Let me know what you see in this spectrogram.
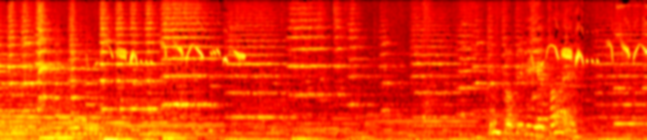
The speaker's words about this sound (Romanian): O privighetoare aici?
